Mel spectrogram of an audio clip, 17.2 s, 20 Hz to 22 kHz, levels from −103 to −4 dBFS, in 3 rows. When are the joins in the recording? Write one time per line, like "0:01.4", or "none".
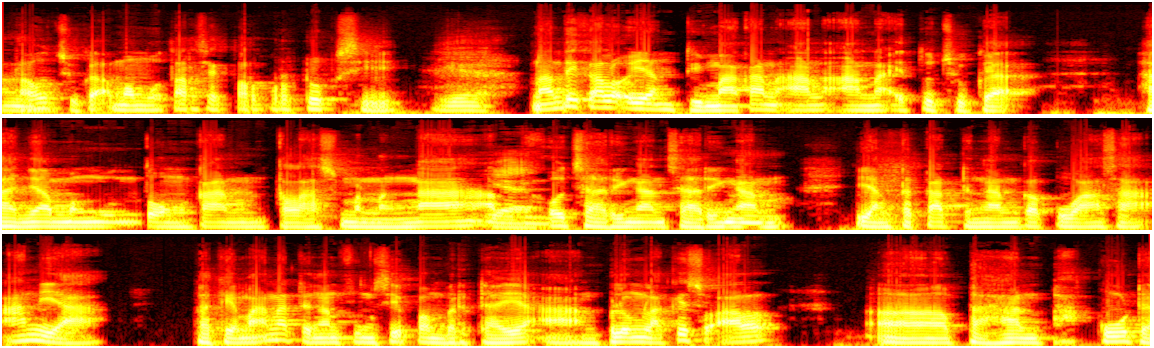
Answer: none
